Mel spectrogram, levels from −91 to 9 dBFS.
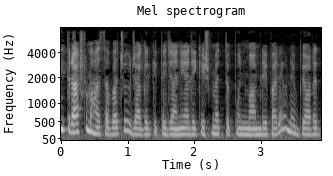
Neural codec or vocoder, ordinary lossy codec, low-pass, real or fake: none; none; 7.2 kHz; real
